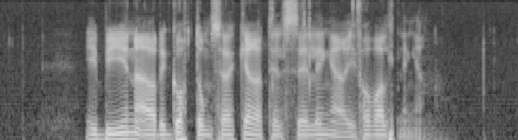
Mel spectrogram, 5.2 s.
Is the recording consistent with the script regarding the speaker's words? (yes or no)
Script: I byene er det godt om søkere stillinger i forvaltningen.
no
